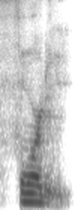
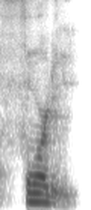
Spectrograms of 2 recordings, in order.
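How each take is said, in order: First: The middle T is a quick D-like flap. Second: The same.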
